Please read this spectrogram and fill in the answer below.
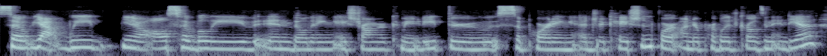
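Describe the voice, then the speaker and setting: In a General American accent, a woman with an ordinary speaking voice keeps a fairly high pitch and fairly even intonation at a moderate pace. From US Midwest and Texas (Illinois, then Austin). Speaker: skincare brand founder. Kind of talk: interview.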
